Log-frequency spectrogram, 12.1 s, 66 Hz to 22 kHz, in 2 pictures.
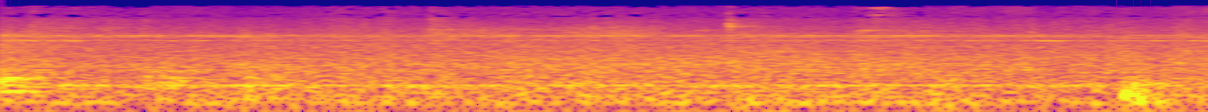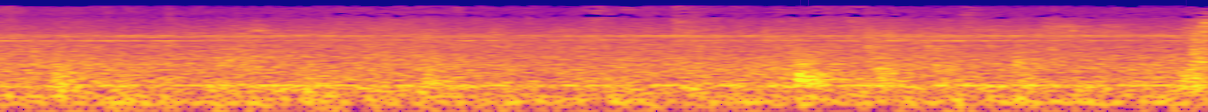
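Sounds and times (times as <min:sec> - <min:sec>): faint high whine: 0:00.0 - 0:12.0
low room hum: 0:00.0 - 0:12.0.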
